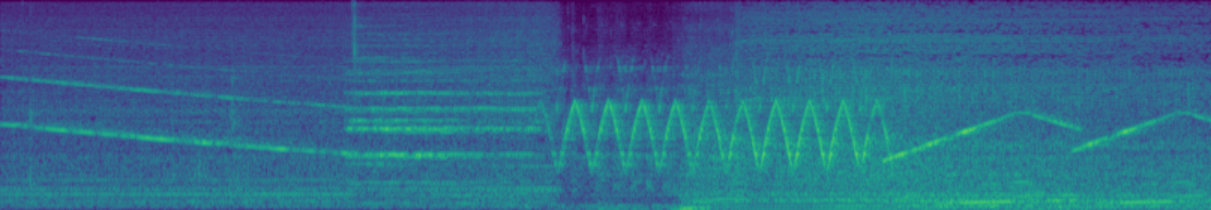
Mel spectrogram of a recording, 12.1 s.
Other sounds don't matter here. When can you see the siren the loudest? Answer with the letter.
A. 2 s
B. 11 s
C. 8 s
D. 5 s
C.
